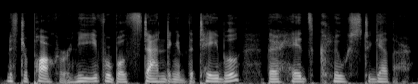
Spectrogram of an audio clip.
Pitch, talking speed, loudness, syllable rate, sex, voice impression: 130 Hz, 200 wpm, -24 LUFS, 6.2 syllables/s, female, slightly feminine, very gender-neutral, adult-like, middle-aged, very tensed, powerful, very bright, soft, very clear, very fluent, slightly cool, very intellectual, refreshing, sincere, slightly calm, very friendly, very reassuring, very unique, very elegant, very lively, kind, intense, slightly light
